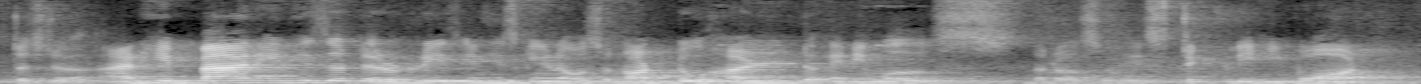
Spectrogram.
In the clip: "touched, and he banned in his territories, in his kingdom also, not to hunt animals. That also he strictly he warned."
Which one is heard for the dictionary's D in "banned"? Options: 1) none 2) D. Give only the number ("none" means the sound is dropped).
1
